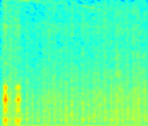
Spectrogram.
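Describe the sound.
A helicopter in a film scene chops steadily, its rotor producing a loud, continuous rhythmic thumping with a low, rumbling engine roar beneath.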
